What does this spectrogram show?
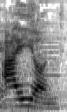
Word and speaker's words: iron: 우리가 철분은 IRON, 네. R이 묵음입니다. 네. 아이언.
